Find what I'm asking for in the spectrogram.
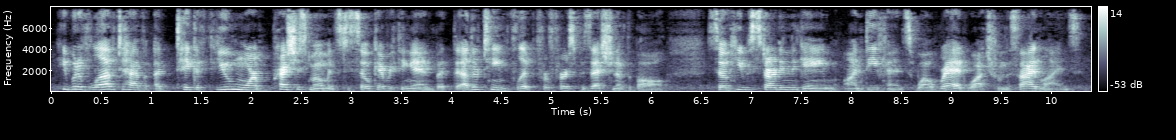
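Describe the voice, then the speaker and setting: Low-pitched woman reading, noisy recording. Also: brisk. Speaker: author reading own book. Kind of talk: audiobook-style reading of young adult fiction. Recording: clearly noisy background.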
